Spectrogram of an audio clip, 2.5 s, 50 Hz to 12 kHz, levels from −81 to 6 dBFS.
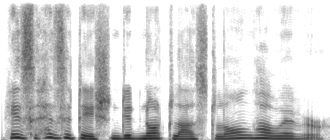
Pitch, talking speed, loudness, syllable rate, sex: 225 Hz, 170 wpm, -16 LUFS, 5.1 syllables/s, female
